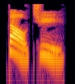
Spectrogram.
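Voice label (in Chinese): "道具", Mandarin Chinese; hsk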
